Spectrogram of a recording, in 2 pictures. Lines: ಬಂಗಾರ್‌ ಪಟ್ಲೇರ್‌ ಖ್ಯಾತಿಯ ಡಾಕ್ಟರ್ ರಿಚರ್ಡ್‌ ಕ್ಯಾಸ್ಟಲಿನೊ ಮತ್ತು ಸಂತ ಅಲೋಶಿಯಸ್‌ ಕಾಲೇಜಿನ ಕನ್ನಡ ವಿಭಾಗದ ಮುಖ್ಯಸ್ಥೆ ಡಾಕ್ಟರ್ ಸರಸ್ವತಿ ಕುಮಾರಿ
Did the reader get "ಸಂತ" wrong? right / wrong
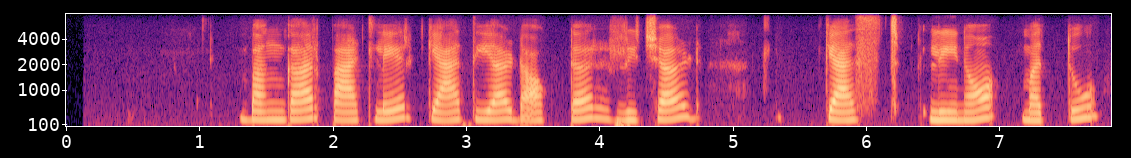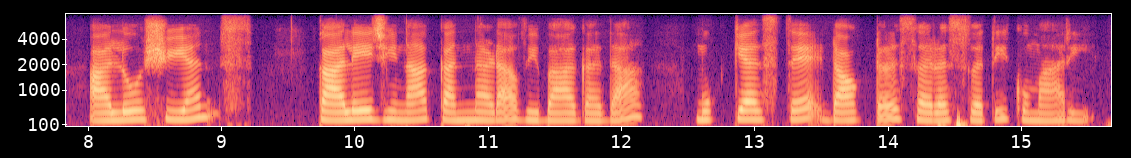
wrong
